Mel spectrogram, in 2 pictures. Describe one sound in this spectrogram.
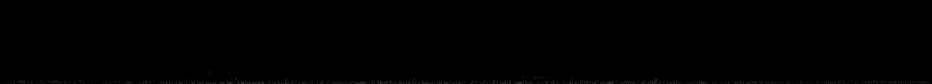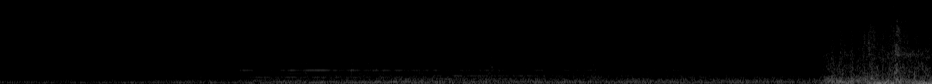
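Wind rumbles low and steady outdoors.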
